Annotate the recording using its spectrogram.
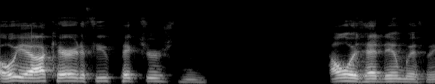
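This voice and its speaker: Speaking with a North Carolina accent, a man uses a fairly high pitch. His pace is fairly quick against a quiet background. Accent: Southern US (North Carolina). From Catawba County, North Carolina. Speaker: Vietnam War veteran. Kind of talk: oral history interview answer.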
